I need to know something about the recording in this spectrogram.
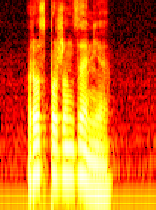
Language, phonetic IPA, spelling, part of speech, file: Polish, [ˌrɔspɔʒɔ̃nˈd͡zɛ̃ɲɛ], rozporządzenie, noun, Pl-rozporządzenie.ogg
